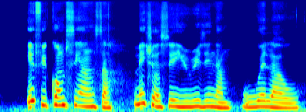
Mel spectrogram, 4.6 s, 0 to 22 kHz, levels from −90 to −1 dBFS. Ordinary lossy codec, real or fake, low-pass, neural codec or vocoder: none; fake; none; autoencoder, 48 kHz, 128 numbers a frame, DAC-VAE, trained on Japanese speech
